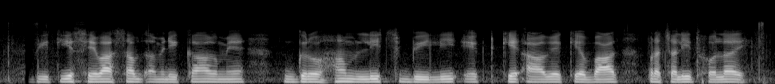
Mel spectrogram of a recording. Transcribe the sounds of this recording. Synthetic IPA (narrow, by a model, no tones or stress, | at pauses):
bit̪ijəseːʋasəbd̪əmeɾikamẽ | ɡɾoɦəmlit͡ʃbiliʔekʈkeʔaːwekebaːd̪̚pɾət͡ʃəlit̪holəj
